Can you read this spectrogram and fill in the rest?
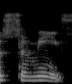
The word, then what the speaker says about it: Sonis: I'll spell that S-O-N-I-S. Sorry to my French teachers. Francis and I decided to pronounce it like that so it's easier for you people to understand how we're saying it, S-O-N-I-S.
